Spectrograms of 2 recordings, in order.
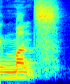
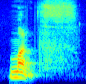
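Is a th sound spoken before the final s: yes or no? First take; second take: no; yes. First: The th sound before the s is missing. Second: A th sound is heard before the s. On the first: The speaker calls it wrong. "You don't want to say months" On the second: The speaker calls it right. "Make sure your tongue goes out"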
